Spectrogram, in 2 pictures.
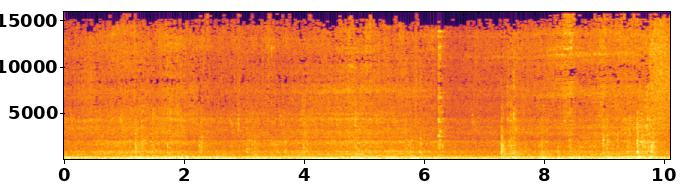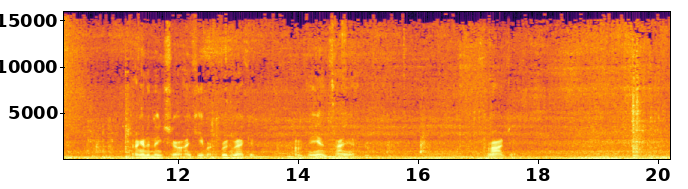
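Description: An excavator bucket scrapes and dumps dirt.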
